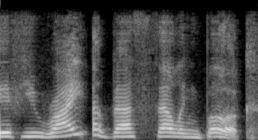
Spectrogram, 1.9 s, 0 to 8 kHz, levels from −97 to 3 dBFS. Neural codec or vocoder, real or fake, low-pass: codec, 16 kHz, 1.1 kbps, Voila-Tokenizer; fake; 7.2 kHz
